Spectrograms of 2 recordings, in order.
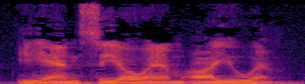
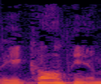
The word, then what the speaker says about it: encomium: for some curious reason i said econium instead of encomium and i got a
